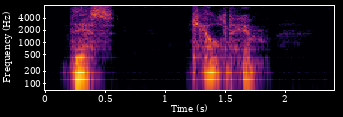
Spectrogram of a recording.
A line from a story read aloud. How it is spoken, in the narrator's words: Nelson whispered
